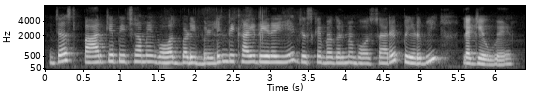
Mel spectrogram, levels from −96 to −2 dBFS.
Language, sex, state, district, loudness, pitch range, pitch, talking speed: Hindi, female, Uttar Pradesh, Jalaun, -24 LUFS, 225-275 Hz, 255 Hz, 205 wpm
